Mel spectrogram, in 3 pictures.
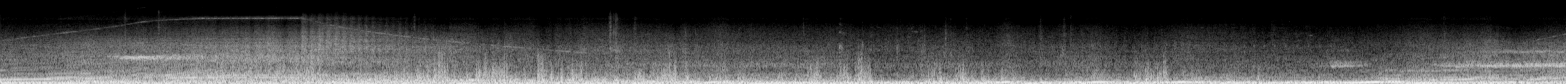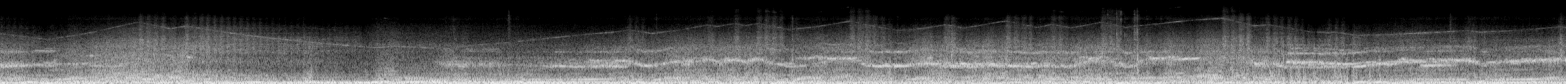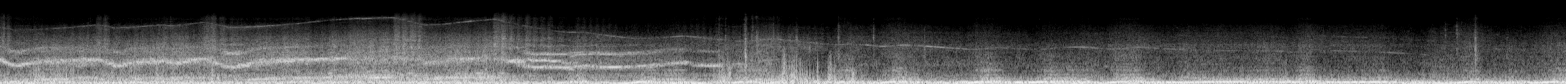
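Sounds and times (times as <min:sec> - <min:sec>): constant low rumble: 0:00.0 - 0:46.9
high turbo whine: 0:00.0 - 0:46.9
pickup engine revving: 0:00.0 - 0:46.9
tyres squealing: 0:19.9 - 0:41.4.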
